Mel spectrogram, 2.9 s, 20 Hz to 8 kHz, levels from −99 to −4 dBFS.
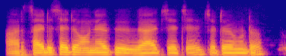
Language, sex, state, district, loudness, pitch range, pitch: Bengali, male, West Bengal, Jhargram, -18 LUFS, 100-115 Hz, 105 Hz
